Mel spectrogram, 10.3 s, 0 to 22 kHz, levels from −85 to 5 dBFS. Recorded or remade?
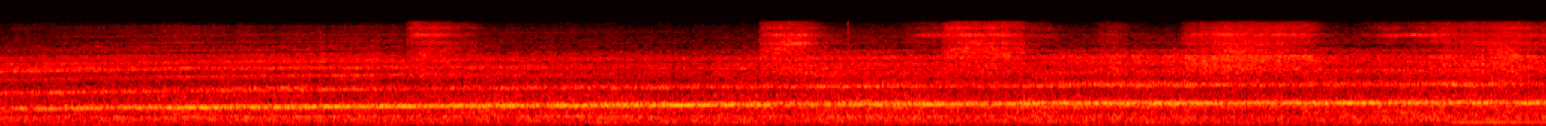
recorded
